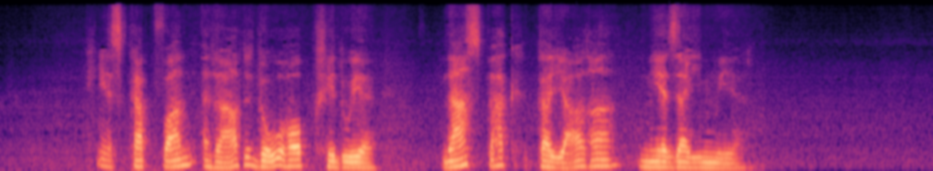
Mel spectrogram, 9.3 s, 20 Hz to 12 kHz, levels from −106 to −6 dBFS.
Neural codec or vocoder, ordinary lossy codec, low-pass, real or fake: codec, 16 kHz in and 24 kHz out, 0.6 kbps, FocalCodec, streaming, 2048 codes; AAC, 32 kbps; 10.8 kHz; fake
